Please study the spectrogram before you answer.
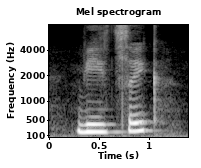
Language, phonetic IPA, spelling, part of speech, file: Czech, [ˈviːt͡svɪk], výcvik, noun, Cs-výcvik.ogg
- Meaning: training, exercise, drill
